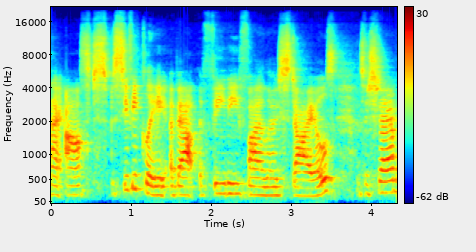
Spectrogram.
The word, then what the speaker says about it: Phoebe Philo: all of my previous celine videos i had pronounced it as phoebe phillo when it's phoebe philo i hate when i mispronounce things it's how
